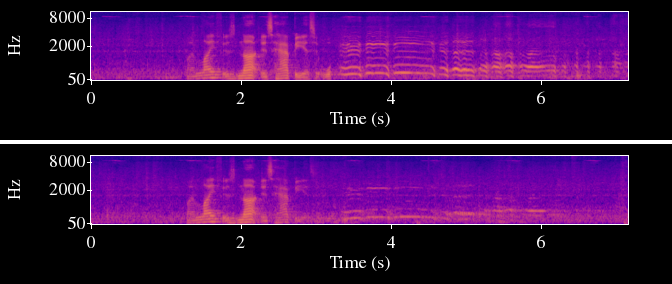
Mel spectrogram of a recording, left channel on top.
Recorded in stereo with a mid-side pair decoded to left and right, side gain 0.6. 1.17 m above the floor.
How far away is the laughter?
About 0.9 m.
